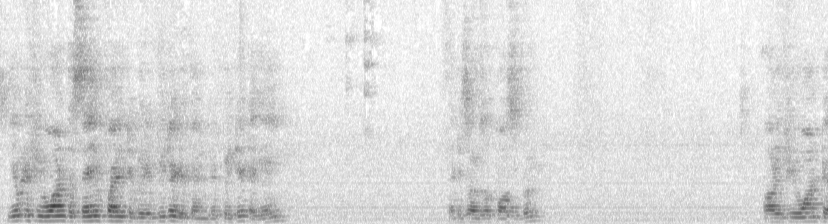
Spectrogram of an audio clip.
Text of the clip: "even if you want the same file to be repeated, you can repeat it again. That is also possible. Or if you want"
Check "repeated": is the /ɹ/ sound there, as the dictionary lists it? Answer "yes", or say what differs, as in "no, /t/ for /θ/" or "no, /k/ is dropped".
yes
